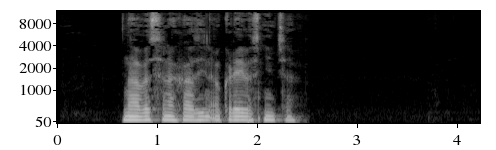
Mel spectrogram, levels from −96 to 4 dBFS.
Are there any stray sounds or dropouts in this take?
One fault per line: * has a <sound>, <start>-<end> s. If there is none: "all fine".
all fine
